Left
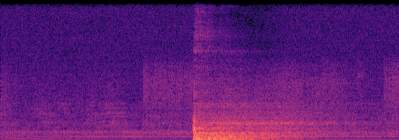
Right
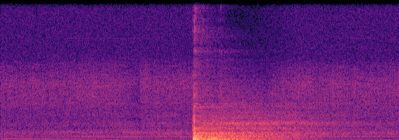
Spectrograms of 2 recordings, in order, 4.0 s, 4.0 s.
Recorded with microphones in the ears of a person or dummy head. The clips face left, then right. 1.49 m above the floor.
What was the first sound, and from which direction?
A thud, 40° right (ahead or behind).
